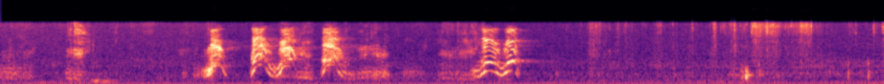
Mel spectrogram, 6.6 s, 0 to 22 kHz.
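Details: Australian Terrier in a garden, recorded 9 September 2015: a burst of three or four sharp barks around the middle, then a short run of higher, wavering yelps, followed by quiet outdoor background.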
